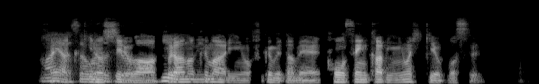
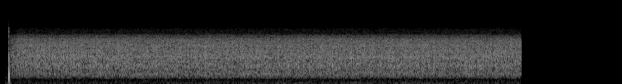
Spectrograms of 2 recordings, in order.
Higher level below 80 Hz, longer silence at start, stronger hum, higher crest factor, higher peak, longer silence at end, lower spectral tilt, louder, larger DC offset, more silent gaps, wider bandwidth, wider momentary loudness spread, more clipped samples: first, -52 dBFS vs -66 dBFS; first, 0.4 s vs 0.1 s; neither; about the same, 24 dB vs 24 dB; first, -2 dBFS vs -10 dBFS; second, 0.6 s vs 1 s; first, -5.5 dB/octave vs -2.5 dB/octave; first, -24 LUFS vs -30 LUFS; neither; neither; second, 9.2 kHz vs 11.5 kHz; first, 12 LU vs 1 LU; neither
